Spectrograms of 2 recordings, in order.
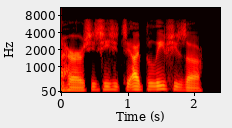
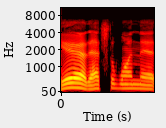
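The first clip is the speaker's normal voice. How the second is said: put-on high, raised young teenage boy character voice; 6 semitones higher, 5 dB louder than usual. Game master voicing a guy in the back who points someone out, young teenage boy voice. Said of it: "sounds like a young teenager".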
